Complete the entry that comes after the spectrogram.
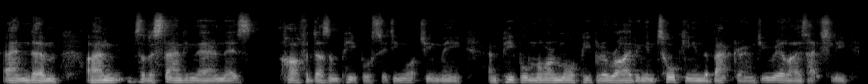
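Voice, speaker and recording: A middle-aged man with a velvety voice, talking reflectively and haltingly as he tells stories as a podcast guest. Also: deep voice, little pitch movement. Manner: hesitant, halting, circling back. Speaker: podcast guest, writer and musician. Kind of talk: reflective conversational storytelling.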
